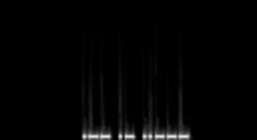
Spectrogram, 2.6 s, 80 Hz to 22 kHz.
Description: Morse code, heard as a keyed tone, about 40 wpm, 700 Hz. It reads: WA2
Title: USA Call Sign Prefixes - 40wpm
